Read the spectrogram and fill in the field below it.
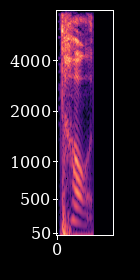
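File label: "tou", Mandarin Chinese syllable, neutral tone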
